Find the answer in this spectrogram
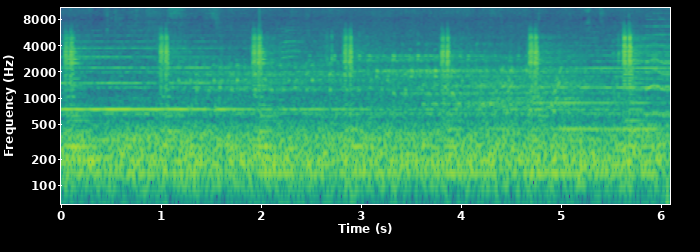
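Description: Background music with sustained chords and a soft beat about once a second, the chords changing near the end, laid over the steady low roar of an Airbus A330's cabin and jet engines during the climb after takeoff.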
